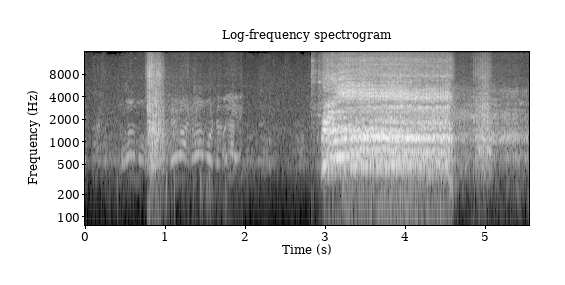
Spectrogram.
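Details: Horse in spring: soft low calls and a short burst, then a loud, quavering whinny of about a second and a half, with a brief sharp sound after.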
